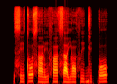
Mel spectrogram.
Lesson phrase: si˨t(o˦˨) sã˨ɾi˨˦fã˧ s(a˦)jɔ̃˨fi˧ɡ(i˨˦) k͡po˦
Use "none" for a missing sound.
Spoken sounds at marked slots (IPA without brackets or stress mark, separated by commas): o˧, a˨, i˧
